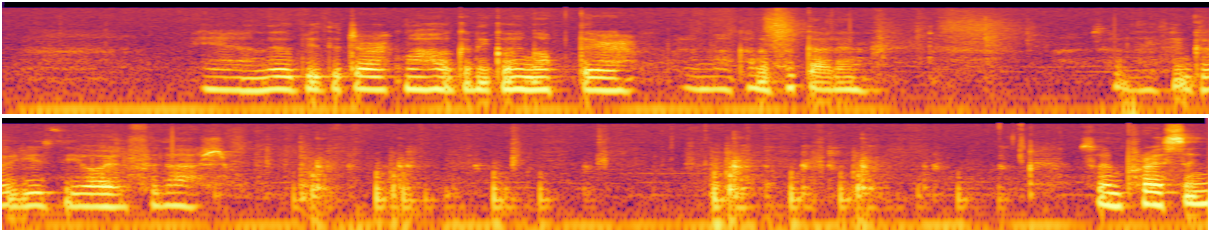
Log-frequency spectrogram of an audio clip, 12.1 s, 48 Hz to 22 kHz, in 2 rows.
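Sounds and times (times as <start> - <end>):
paintbrush tapping on paper: 7.2 - 11.1.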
